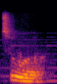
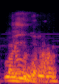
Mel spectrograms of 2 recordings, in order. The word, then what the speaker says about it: Thua: and the H is silent, so it's just Thua, like Thua.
